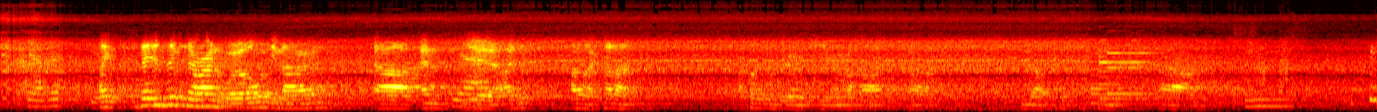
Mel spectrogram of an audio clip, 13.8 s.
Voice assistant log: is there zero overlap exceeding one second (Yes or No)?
Yes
